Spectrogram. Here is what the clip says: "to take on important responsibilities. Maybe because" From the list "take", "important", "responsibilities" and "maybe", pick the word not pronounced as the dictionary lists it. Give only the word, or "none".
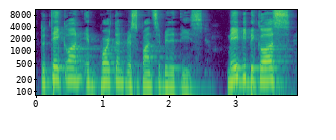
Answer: responsibilities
